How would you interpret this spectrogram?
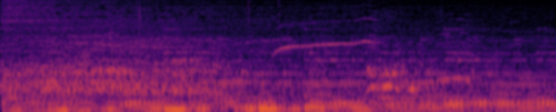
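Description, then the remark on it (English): A huge crowd at the Tomorrowland festival roars and cheers continuously, full of overlapping shouts and high rising whoops and whistles, loud throughout, with a steady low musical hum underneath. “Make some motherfucking noise for yourself.”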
